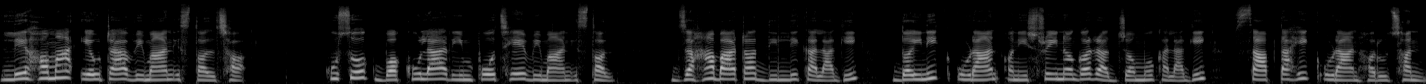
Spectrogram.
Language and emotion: Nepali, neutral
